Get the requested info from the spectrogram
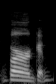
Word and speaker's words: Bourg: Oh, Berg. B-O-U-R-G.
